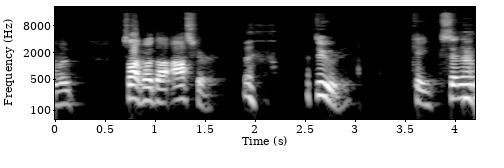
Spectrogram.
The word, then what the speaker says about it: Oskar: It's actually Oskar. Oscar. Stressed on the first syllable again.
